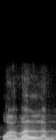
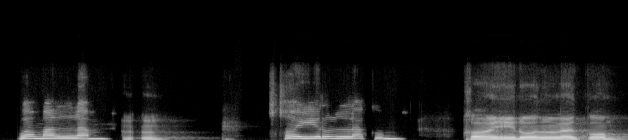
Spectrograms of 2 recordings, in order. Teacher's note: Lam dan ro idgham bila gunnah ya. Man, waman n-nya hilang masuk ke l. Wamal lam tanpa dengung tanpa ditahan.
